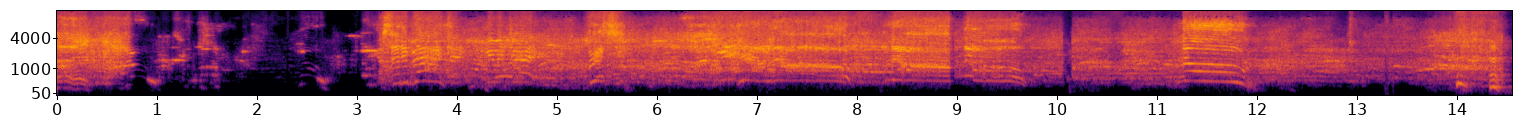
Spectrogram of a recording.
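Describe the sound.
A bar crowd erupts in loud, overlapping shouts and groans as Christian Pulisic narrowly misses a one-on-one chance, closed down by Ederson, starting from a quieter murmur of scattered voices, then holding a sustained roar with brief dips and swells.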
